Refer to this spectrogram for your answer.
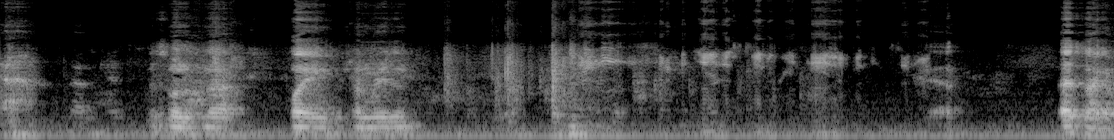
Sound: video playing very low

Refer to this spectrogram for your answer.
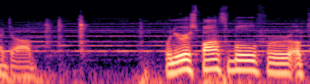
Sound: tool noises

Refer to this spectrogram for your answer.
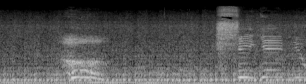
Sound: dad gasps

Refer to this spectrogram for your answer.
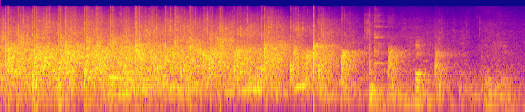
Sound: applause

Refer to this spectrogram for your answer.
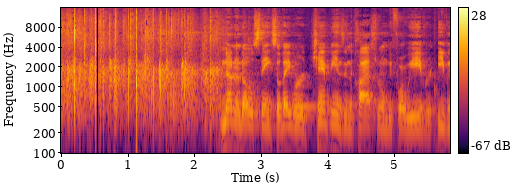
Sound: applause

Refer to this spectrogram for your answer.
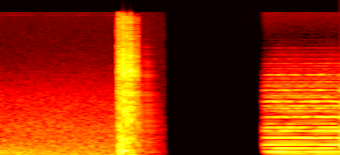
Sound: trunk Closing

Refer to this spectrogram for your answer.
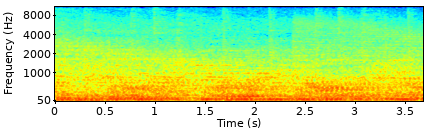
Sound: portal buzzing

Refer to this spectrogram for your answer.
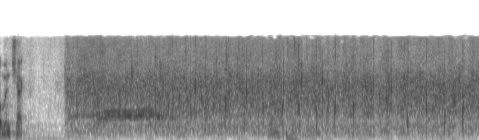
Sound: audience claps; audience cheers

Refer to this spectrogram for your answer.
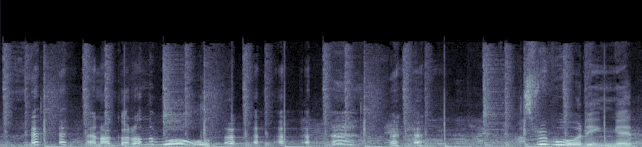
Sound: laughs

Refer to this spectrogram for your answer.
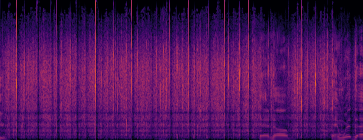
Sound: applause

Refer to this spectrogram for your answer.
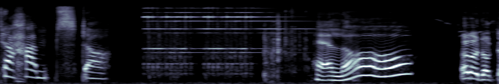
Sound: phone rings

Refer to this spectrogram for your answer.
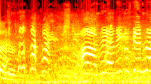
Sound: laughing

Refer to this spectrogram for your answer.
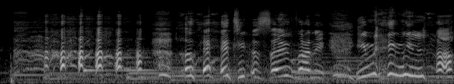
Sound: laughs

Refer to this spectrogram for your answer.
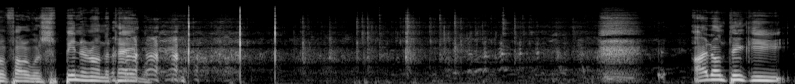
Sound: laughter

